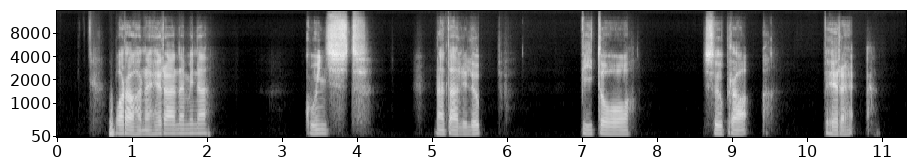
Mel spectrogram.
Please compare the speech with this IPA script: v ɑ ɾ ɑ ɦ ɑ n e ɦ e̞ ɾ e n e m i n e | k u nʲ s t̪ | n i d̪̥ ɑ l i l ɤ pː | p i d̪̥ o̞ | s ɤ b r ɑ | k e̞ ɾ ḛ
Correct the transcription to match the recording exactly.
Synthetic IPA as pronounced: v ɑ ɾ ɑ ɦ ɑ n e ɦ e̞ ɾ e n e m i n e | k u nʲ s t̪ | n æ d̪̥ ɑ l i l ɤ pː | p i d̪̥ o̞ | s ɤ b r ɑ | p e̞ ɾ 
